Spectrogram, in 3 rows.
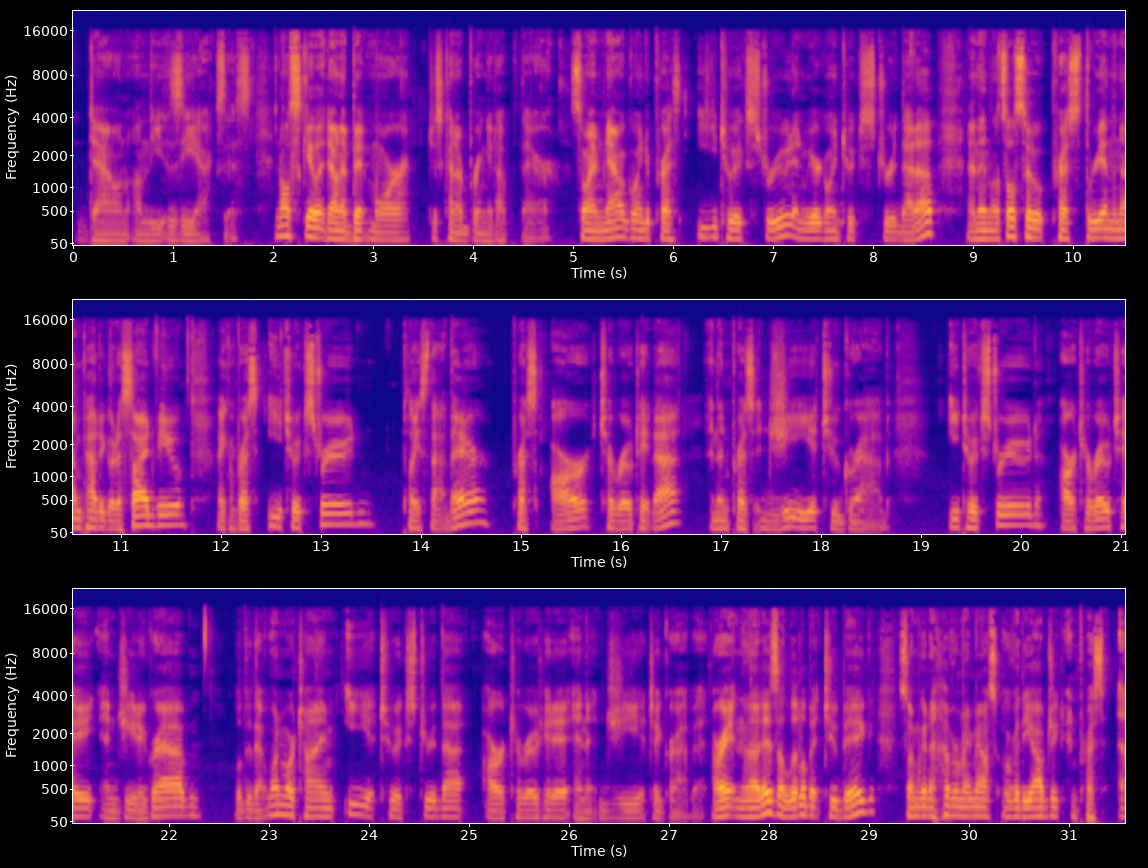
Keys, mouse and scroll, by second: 0.8 scroll up 1, 0.8-1.9 middle drag, 1.9 s, 2.7 middle click, 3.3 g, 4.5 middle click, 4.8 s, 4.9-6.1 shift+middle drag, 6.1 e, 8.5 scroll up 1, 8.6-10.1 middle drag, 10.1 KP_3, 10.9 click, 11.1 shift+middle click, 11.3 scroll up 1, 12.4 e, 27.4 middle click, 27.7 scroll up 9, 28.5-31.4 scroll up 1, 31.4 l.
